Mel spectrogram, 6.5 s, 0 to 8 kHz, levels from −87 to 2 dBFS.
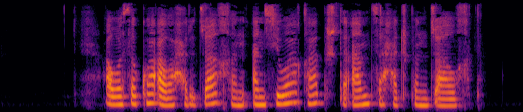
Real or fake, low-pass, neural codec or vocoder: real; 7.2 kHz; none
